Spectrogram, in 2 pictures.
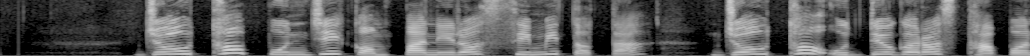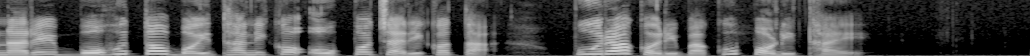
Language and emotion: Odia, neutral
